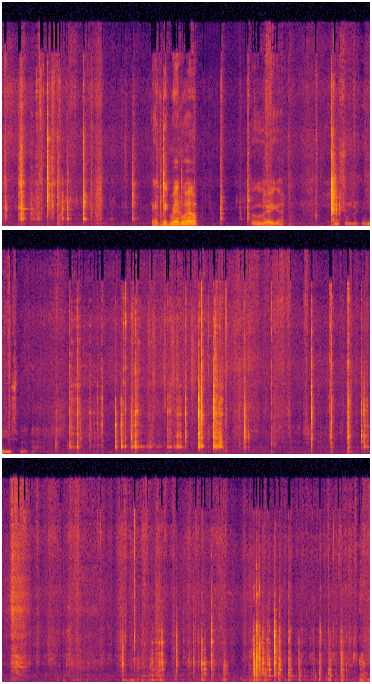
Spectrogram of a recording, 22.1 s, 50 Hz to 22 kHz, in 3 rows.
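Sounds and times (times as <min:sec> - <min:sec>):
tools clinking on engine parts: 0:17.0 - 0:22.0.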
